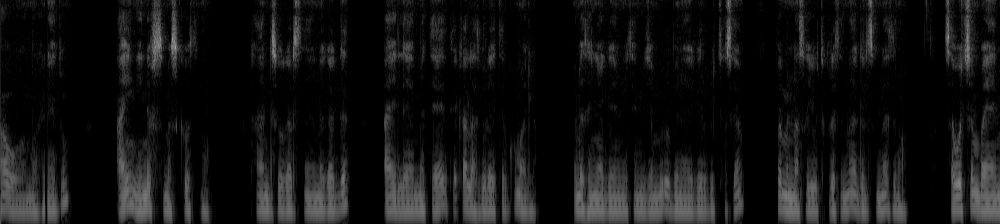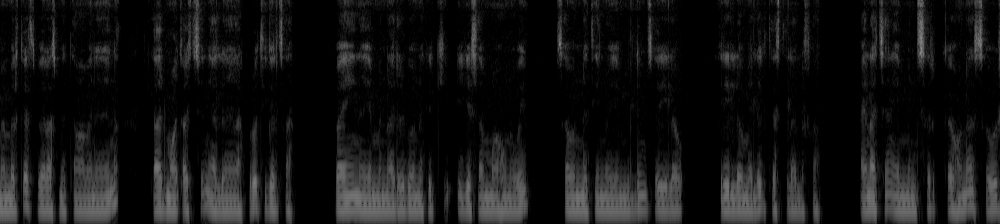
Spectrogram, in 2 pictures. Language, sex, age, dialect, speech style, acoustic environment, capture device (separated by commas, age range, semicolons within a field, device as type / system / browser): Amharic, male, 18-24, Ethiopia - Addis Ababa, excited, silence, mobile / Linux / Chrome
